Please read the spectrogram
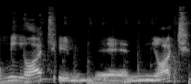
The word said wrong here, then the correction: Mingote: como é que fala? Minhote, né? Mingote. Mingote.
